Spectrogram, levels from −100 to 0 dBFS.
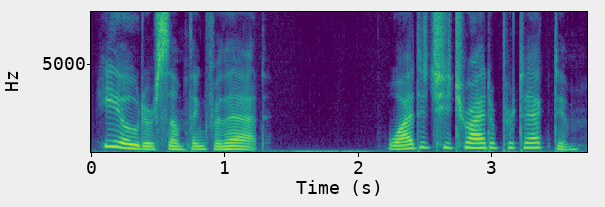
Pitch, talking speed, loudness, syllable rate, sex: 215 Hz, 195 wpm, -17 LUFS, 5.8 syllables/s, female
